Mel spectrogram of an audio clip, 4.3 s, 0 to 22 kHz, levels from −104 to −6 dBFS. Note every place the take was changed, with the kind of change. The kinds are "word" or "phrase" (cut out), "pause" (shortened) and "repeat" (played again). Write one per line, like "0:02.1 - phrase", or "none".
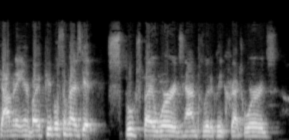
none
